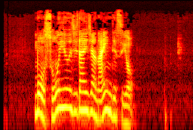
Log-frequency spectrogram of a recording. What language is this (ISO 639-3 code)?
jpn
